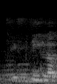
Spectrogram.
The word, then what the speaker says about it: pistillo: Pistillo con l'accento sulla seconda I.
